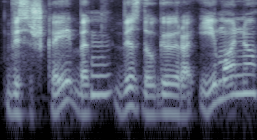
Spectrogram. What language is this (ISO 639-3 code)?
lit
